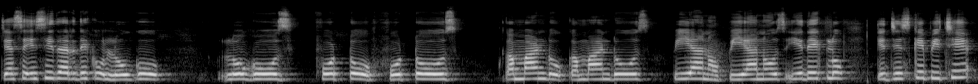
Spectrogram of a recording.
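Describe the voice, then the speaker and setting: A woman's voice: on the high side, fairly even intonation, slow pace, clear, resonant tone. A woman with a Rajasthani Hindi accent teaching a classroom grammar lesson, patiently asking questions and answering them herself. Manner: patient, asks and answers her own questions. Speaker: school teacher.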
